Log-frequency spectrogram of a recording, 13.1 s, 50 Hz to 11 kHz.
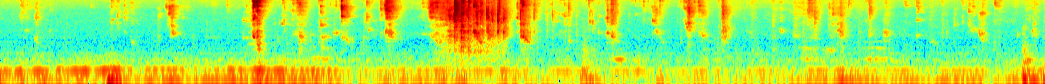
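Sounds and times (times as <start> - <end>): person crunching corn chips: 4.8 - 7.0.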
